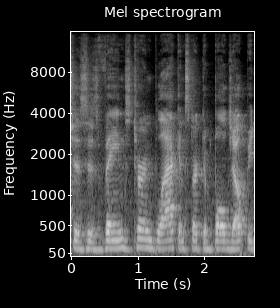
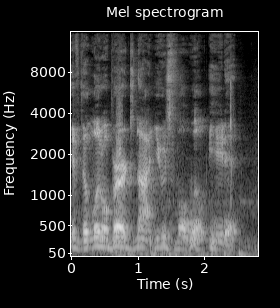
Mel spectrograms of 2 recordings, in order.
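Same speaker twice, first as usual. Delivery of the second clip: rasping, rough, creaky creature monster voice. Game master voicing a bugbear screaming out at the party, bugbear tone of voice. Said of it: "like in a bugbear tone of voice".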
